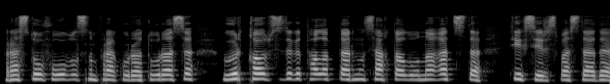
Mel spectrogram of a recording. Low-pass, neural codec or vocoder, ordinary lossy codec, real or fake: 9.9 kHz; none; none; real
